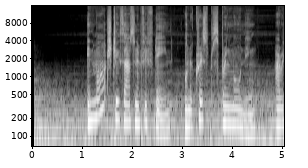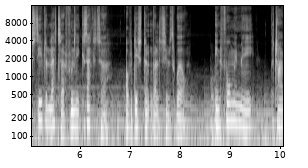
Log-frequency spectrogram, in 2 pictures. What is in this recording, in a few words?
audiobook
